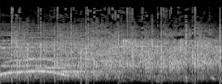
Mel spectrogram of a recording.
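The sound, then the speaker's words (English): An audience at an evening panel event applauds, producing loud, dense, continuous clapping throughout with a brief whoop near the start. “Everybody give a big round of applause to the lovely and talented Edith.”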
